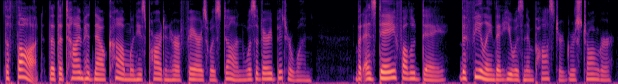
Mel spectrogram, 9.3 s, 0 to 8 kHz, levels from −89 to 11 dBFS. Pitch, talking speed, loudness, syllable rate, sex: 180 Hz, 225 wpm, -20 LUFS, 5.4 syllables/s, female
